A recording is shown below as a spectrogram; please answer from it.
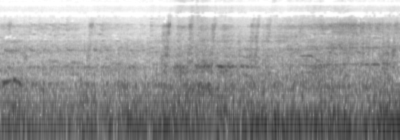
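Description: Space Mountain coaster train running along its track, heard from a rider's seat as a loud, steady rumble, with a faint held tone over it in the second half.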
